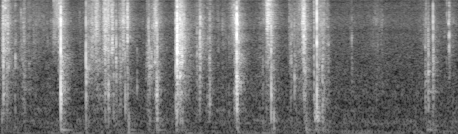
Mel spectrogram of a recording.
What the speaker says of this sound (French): on fait sauter une carte pour les énergies du mois de juillet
